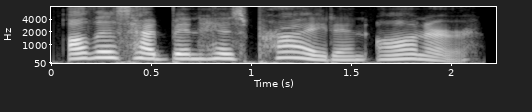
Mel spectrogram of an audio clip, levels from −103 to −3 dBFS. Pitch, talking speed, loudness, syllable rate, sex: 240 Hz, 215 wpm, -19 LUFS, 5.1 syllables/s, female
